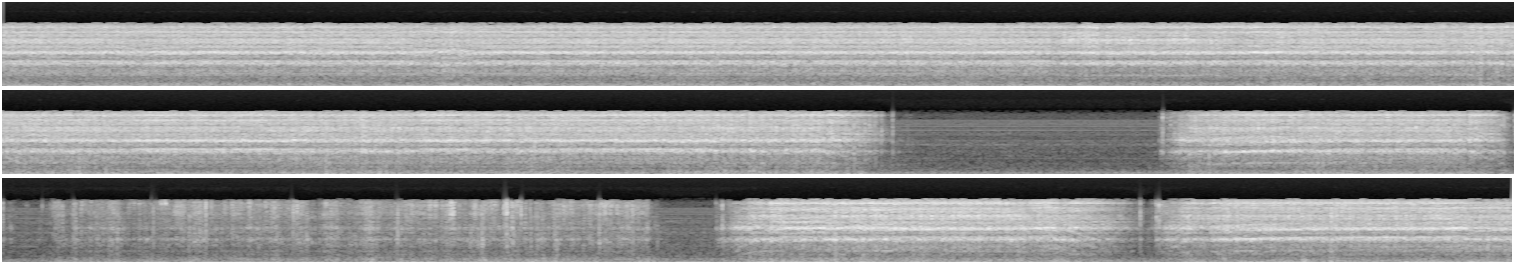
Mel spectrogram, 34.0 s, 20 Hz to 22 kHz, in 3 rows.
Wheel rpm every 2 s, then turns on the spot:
160, 160, 160, 160, 160, 160, 160, 160, 130, 0, 130, 40, 20, 20, 120, 100, 160.
22-28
